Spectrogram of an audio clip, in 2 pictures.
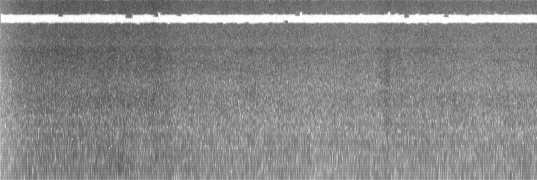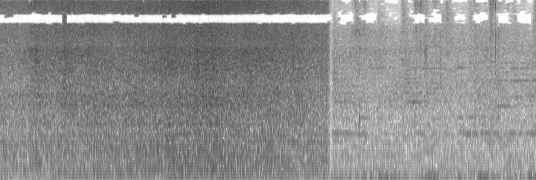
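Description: Rough sea surf breaking and washing, with wind on the microphone, the noise swelling louder twice; it cuts off suddenly near the end.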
